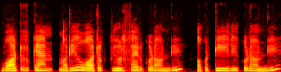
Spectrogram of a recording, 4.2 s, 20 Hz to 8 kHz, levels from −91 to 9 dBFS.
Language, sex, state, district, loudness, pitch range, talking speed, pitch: Telugu, female, Andhra Pradesh, Annamaya, -19 LUFS, 205-235 Hz, 155 wpm, 225 Hz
